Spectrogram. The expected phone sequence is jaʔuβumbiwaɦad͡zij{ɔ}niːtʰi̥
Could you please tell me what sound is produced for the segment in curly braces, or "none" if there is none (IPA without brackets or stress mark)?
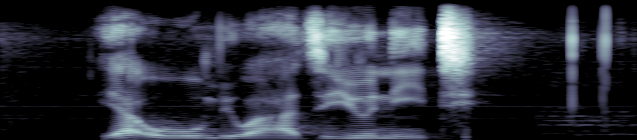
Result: u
